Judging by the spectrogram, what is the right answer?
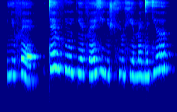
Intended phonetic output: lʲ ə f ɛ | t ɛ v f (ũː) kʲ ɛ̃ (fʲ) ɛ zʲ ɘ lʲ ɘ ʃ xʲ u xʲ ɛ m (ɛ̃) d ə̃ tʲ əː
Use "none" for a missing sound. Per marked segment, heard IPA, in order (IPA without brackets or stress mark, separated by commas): ũː, f, ɛ̃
